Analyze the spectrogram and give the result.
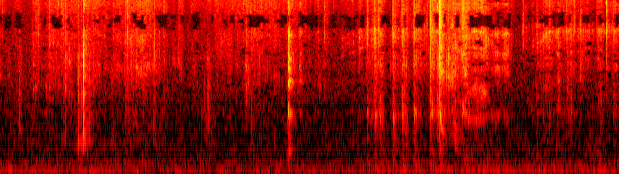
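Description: A solid white ribbed bar of soap, held in the hand, is scraped with a metal blade into flakes. Soft, bright, papery scraping runs throughout, broken by three sharper, crisp cuts. Each cut stops almost instantly with no ring.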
